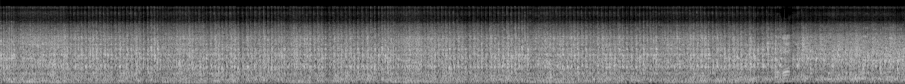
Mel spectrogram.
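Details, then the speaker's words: Isuzu Panther LM 2005 diesel test-started before teardown: harsh, clattery idle with heavy rough knocking and loud metallic noise, described as quite extreme; mechanic first suspected worn timing gear and badly worn engine mounts, but the finding is a broken crankshaft. "Oke bisa didengerin ya suaranya ya jadi suaranya lumayan ekstrm"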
